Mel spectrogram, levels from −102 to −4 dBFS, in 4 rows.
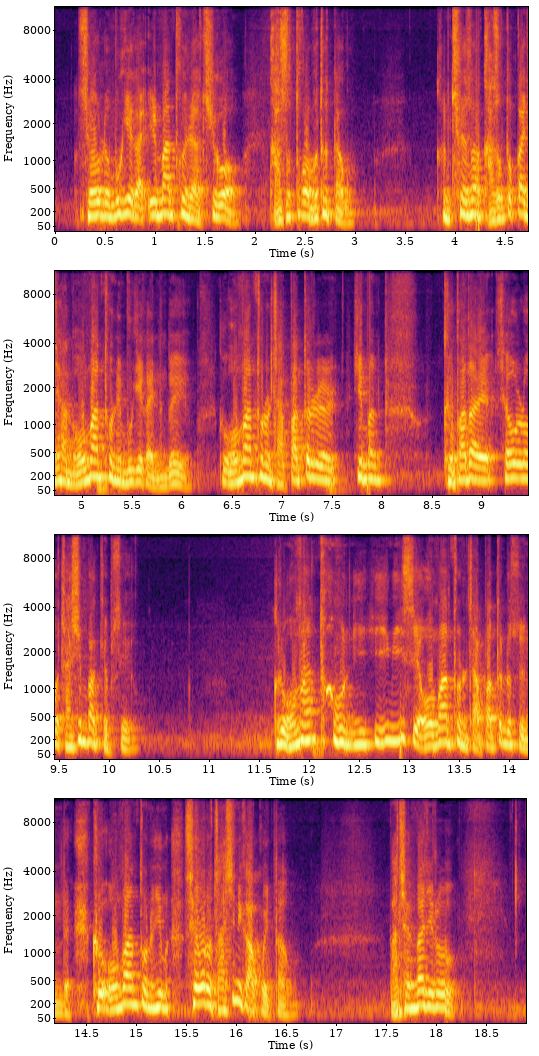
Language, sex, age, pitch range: Korean, male, 60-79, 120-180 Hz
